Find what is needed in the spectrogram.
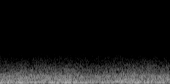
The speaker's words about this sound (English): This one's sucking the trees right out of the ground as if they're blades of grass. Most people have never seen anything like this. A tornado sounds like a freight train, and you've got to get out of the way.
